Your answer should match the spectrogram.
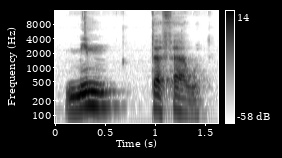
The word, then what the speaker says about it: من تفاوت: There is nothing on the noon. Why? They make it as a sign for you to know that we are not going to pronounce it a clear noon.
